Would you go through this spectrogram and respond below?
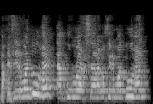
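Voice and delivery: high, loud mock-pious boast. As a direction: ham up the king bragging about obeying. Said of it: "Luar biasa kan ngomongnya". (pamer sok saleh, tinggi dan keras)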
